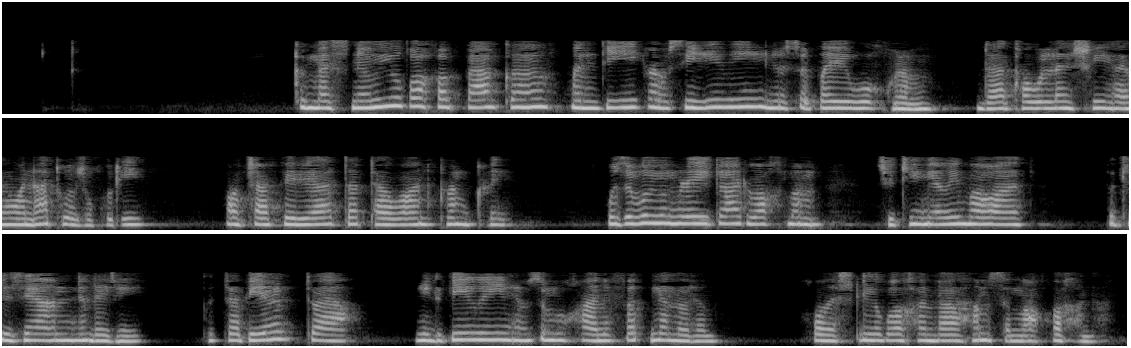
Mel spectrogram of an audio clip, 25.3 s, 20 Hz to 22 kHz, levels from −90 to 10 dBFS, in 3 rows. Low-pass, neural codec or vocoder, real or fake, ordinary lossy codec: 5.4 kHz; codec, 24 kHz, 1 kbps, SNAC; fake; MP3, 32 kbps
